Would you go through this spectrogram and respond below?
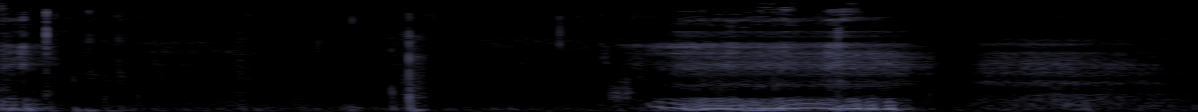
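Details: One loud, low, rattling snore on an in-breath followed by quieter breathing; snoring.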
